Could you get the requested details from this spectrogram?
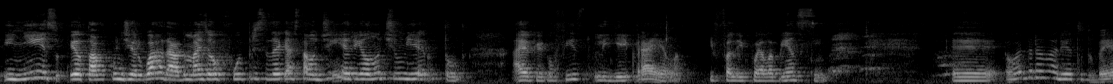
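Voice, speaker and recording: A woman's voice: fairly high pitch, slight background noise. A woman with a Brazilian Portuguese accent telling viewers a personal faith story in an emphatic way, speaking to them directly. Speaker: family vlogger. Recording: roomy echo, faint ambience.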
